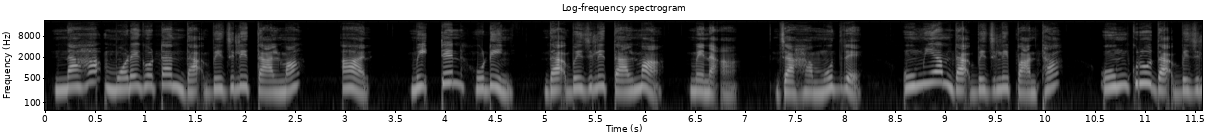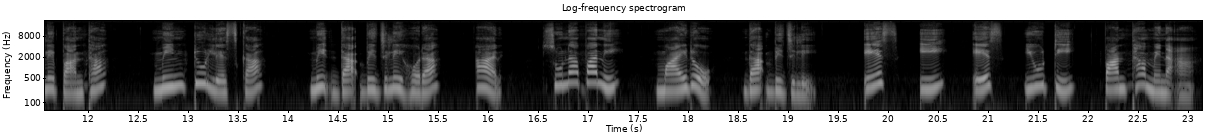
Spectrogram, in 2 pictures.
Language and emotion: Santali, neutral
